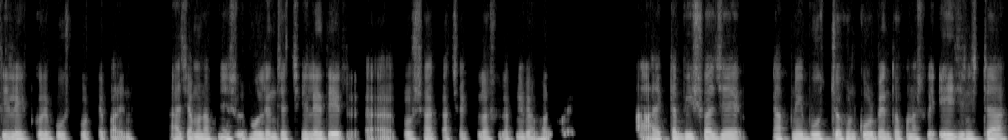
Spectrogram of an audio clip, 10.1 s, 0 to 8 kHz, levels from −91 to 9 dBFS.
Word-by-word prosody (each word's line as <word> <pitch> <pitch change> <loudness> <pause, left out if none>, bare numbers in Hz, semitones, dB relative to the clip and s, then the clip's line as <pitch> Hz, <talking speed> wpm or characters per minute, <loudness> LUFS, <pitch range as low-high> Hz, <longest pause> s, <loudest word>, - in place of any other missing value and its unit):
Select 110 0 +2
করে 115 -1 +2
boost 95 -1 -2
করতে - - -5
পারেন। - - -4 0.5
আ - - -2
যেমন 105 +1 +3
আপনি 120 +3 -6
আসলে 120 -2 -2
বললেন 105 -1 +4
যে 110 - +2
ছেলেদের 105 -2 +4 0.3
আ - - -8 0.3
পোশাক 105 -1 -2
আশাকগুলো 100 0 -8
আসলে 105 -1 -12
আপনি 105 - -5
ব্যবহার 110 +4 -2
করেন। 470 +4 -18 0.7
আরেকটা 120 +7 +2
বিষয় 160 +2 +3
যে 165 - +4 0.5
আপনি 125 +3 0
বুস্ট 125 0 +3
যখন 130 0 +3
করবেন 105 -2 +3
তখন 105 +2 -1
আসলে 110 - -5
এই 120 - +7
জিনিসটা 125 +1 +3
110 Hz, 180 wpm, -23 LUFS, 105-125 Hz, 0.7 s, এই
